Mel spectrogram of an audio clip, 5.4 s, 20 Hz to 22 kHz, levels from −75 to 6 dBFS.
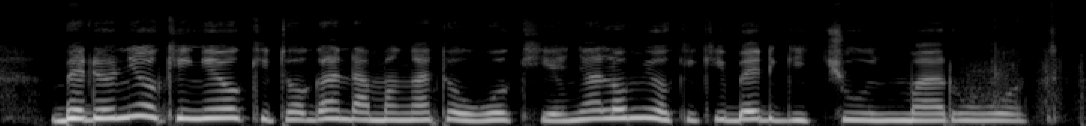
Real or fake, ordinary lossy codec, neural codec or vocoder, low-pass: fake; none; autoencoder, 48 kHz, 128 numbers a frame, DAC-VAE, trained on Japanese speech; 19.8 kHz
